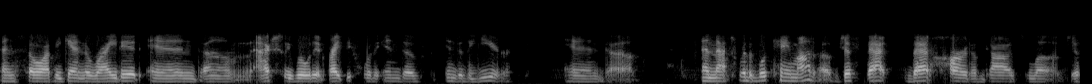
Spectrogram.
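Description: With an American accent, a woman speaks at a moderate pace in a very deep, low pitch and fairly even intonation. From Erie, Pennsylvania. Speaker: author and speaker. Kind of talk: interview testimony.

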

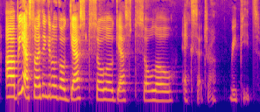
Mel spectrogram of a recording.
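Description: High in pitch and animated, a woman talks at a fairly slow pace with ordinary pitch variation and big swings in loudness. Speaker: podcast host. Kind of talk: solo podcast monologue. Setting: home office with microphone, slight echo.

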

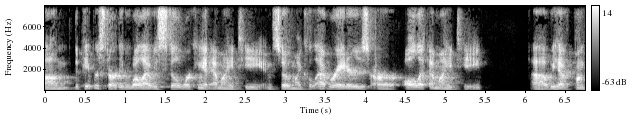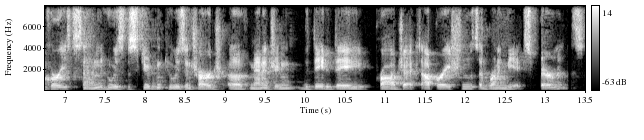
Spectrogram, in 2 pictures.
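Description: With an American accent, a man speaks at a moderate pace in a normal speaking voice, his medium pitch showing ordinary variation. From Michigan, US. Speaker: professor, engineering researcher. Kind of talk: interview.

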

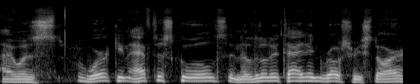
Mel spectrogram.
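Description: A man's dark, mellow tone at a fairly slow pace, with ordinary pitch variation. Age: 80s. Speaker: market owner. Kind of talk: casual interview.

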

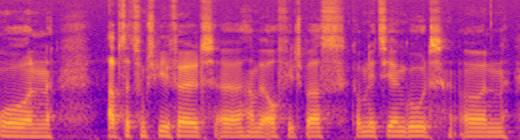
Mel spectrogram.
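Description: The speaker is a man. His tone is dark and mellow. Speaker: professional handball player. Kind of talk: interview. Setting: training camp.

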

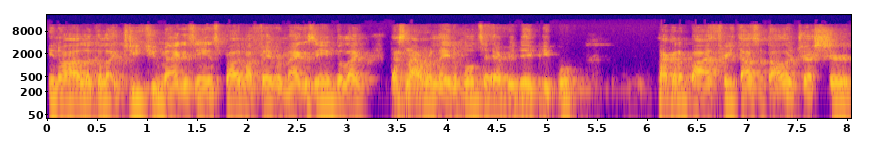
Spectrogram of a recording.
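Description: Very fast, somewhat breathy speech from a man, dark and mellow in tone with monotone, flat intonation. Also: medium pitch for a man. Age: 40s. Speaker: entrepreneur and boxing gym owner. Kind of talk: casual interview.

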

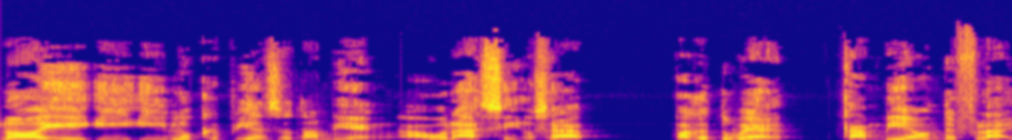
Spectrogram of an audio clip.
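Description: In a dry, close sound with no echo, a man speaks in an animated tone at a moderate pace. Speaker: podcaster. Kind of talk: casual chat. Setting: recording away from studio, at home.

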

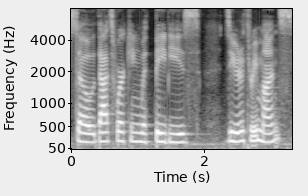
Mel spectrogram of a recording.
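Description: At a fairly slow pace, a woman with an American accent uses a normal speaking voice of medium pitch and fairly even intonation, on a very clean recording with a silent background. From US, Maryland. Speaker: occupational therapy student. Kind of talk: interview. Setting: studio.

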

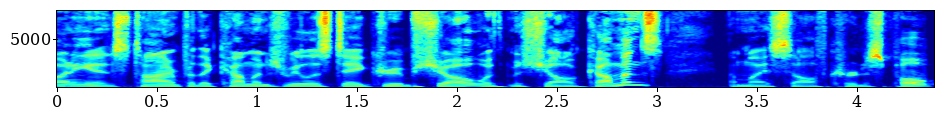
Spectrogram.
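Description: The speaker talks very fast in a Canadian accent, with vocal fry. The pitch swings very widely. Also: man. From Canada. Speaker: radio show co-host. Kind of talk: casual chat.

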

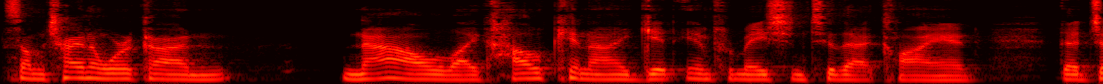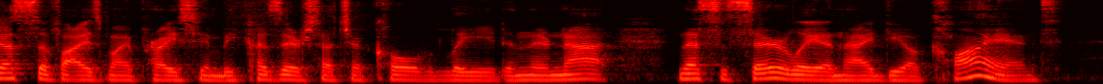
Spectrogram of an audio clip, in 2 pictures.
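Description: An ordinary speaking voice with an American accent moves at a moderate pace with fairly even intonation. Loudness stays very even on a very clean recording with a silent background. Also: man, medium pitch for a man. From Wisconsin. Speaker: professional photographer, podcast co-host. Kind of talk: casual chat.

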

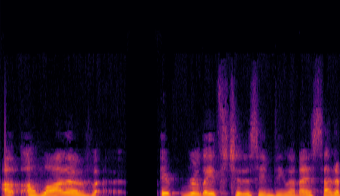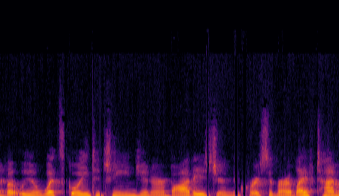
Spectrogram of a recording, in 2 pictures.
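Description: A woman speaks in an ordinary speaking voice at a fairly low pitch. Her pace is fairly quick, with ordinary pitch variation. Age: 50s. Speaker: podcast guest, former long-term dieter. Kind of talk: casual interview.

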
